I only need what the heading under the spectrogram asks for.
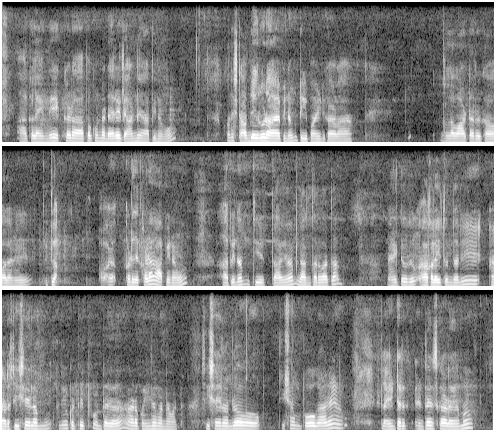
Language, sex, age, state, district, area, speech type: Telugu, male, 30-45, Telangana, Vikarabad, urban, spontaneous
